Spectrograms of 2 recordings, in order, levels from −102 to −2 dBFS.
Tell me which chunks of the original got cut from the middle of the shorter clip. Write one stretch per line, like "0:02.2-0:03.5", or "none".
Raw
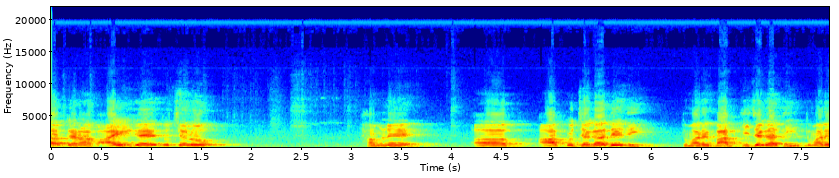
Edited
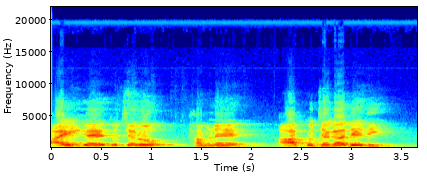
0:01.8-0:03.0
0:03.9-0:04.7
